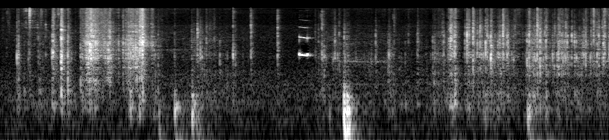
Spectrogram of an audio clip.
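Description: Faint crinkling and rustling of plastic packaging being handled, with scattered light clicks. A brief high chirp comes about three seconds in, followed by a soft thump.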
